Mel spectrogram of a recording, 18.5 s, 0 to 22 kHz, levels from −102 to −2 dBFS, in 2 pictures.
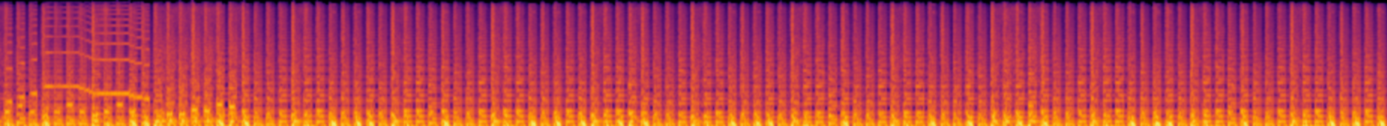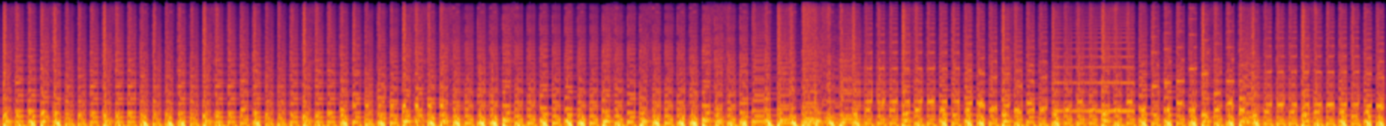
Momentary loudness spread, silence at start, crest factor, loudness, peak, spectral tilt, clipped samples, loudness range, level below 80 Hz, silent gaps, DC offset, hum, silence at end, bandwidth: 5 LU; 0 s; 16 dB; -19 LUFS; 0 dBFS; -6 dB/octave; under 0.1%; 2 LU; -22 dBFS; none; under 0.1%; none; 0 s; 20 kHz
